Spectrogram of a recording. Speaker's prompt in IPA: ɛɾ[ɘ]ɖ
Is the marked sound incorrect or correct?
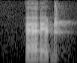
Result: incorrect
